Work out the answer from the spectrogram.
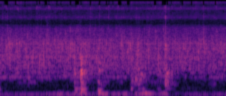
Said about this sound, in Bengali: পেঁয়াজ আলু একটু ভালো করে ভেজে নিই এর মতো ফুলকপি দিলাম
